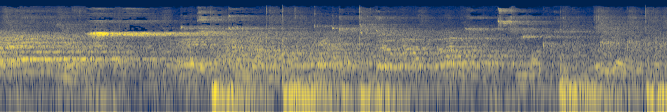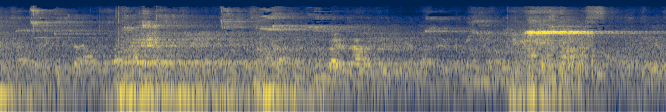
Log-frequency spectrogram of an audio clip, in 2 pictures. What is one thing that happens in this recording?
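Sneakers squeak sharply.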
